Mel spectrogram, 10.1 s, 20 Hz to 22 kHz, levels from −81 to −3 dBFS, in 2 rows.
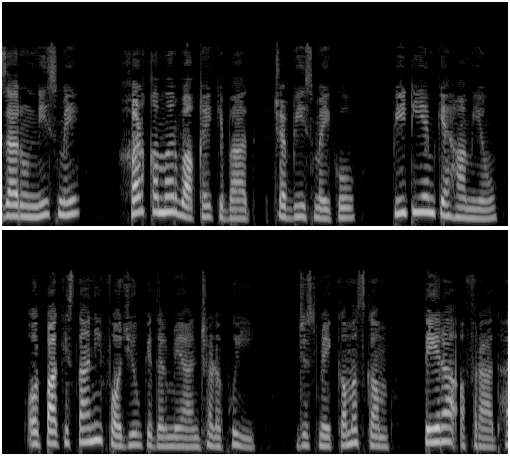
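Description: Throughout the speech, the codec damage is plainly audible. The likely cause is HE-AAC compression, fitting about 20 kbps. Treble is copied up from lower bands, so harmonics misalign and s sounds turn gritty, metallic or lispy. Room noise sits about 51 dB below the speech.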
